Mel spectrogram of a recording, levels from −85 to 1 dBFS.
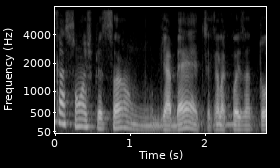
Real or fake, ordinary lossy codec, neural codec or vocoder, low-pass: real; none; none; 7.2 kHz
